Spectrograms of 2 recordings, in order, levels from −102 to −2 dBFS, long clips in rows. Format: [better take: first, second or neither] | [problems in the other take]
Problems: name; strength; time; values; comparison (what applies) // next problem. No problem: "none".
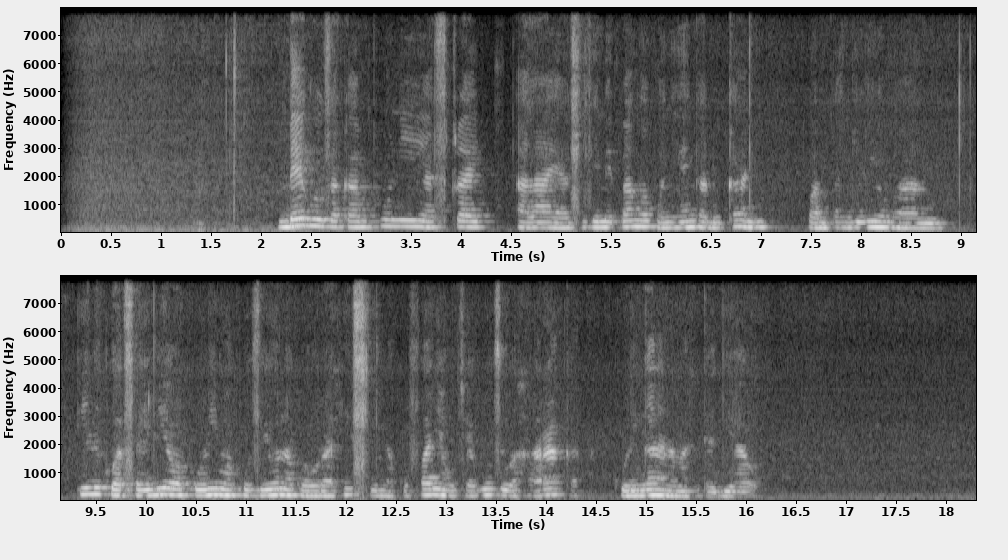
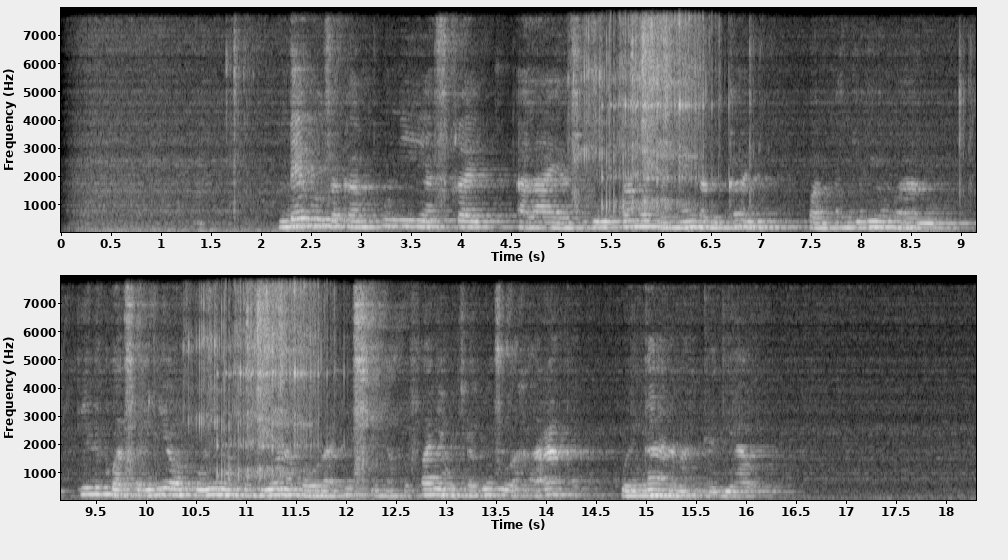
first | background sound (Coin (dropping) / Glass); 6 dB below the speech // room echo; dies away in 1 s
